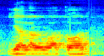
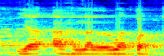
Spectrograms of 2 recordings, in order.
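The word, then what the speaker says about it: Ya Ahlal Wathon: Saya di akhir Bapak Ibu hendak menjelaskan sedikit tentang Yalal Waton. Yalal Waton, Yalal Waton, Yalal Waton, hubul waton minal iman. Ya ahlal waton. Kita kan nyebutnya Yalal Waton deh, karena pelafalan lagu.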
